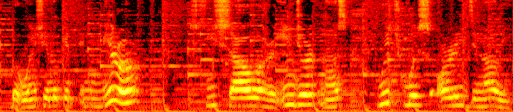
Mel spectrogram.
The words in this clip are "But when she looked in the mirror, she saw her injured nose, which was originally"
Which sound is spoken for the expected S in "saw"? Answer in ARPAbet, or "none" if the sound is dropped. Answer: SH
